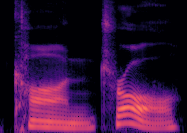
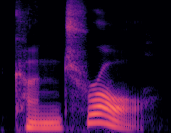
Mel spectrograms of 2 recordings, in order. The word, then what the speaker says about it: control: We do not say control with a round O sound at the beginning. The stress is on the second syllable, so the first O becomes a schwa, control.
